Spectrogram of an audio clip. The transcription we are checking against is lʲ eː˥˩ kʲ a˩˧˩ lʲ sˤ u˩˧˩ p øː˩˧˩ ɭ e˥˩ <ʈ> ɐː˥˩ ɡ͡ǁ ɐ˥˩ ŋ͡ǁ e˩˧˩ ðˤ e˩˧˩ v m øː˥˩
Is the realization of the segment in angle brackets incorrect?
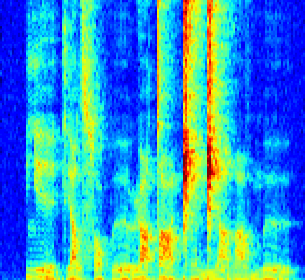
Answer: yes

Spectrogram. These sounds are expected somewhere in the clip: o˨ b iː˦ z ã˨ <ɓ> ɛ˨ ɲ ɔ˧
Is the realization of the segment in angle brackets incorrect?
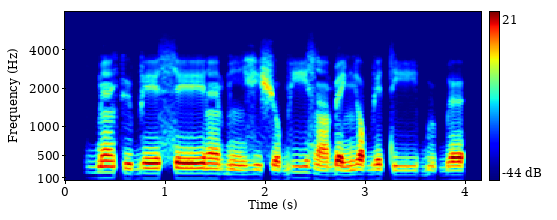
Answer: no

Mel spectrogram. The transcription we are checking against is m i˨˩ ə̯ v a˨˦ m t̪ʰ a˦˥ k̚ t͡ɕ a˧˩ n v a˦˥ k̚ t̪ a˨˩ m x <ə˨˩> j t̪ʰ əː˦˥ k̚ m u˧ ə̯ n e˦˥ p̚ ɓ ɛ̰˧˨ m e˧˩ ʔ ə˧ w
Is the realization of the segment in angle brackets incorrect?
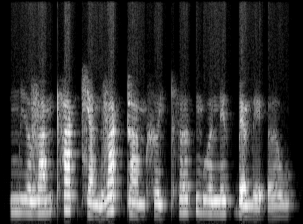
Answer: no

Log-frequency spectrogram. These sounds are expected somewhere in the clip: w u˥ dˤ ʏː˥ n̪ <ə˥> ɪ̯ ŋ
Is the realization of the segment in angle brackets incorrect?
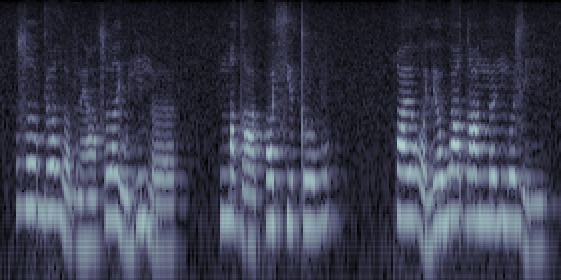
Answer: no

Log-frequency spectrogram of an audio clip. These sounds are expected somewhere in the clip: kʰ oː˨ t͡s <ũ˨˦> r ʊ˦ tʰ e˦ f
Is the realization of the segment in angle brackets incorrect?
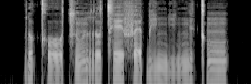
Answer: no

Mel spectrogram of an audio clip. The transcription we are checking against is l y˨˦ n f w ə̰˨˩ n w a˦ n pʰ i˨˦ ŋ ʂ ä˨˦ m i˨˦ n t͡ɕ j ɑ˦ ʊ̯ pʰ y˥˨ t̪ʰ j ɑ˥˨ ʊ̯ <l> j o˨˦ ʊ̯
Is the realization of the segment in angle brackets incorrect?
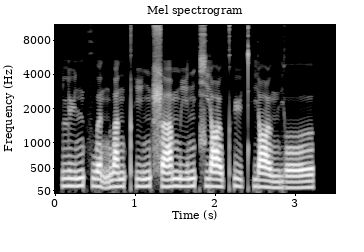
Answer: yes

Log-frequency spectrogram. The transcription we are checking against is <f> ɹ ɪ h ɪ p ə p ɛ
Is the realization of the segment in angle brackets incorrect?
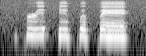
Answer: yes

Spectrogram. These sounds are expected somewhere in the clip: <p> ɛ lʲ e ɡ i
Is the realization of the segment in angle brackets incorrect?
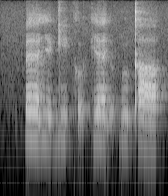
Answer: yes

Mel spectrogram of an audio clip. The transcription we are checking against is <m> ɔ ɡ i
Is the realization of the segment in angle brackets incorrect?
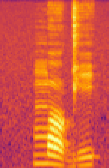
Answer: no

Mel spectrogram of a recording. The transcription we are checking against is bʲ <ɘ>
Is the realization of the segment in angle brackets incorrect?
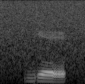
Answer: yes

